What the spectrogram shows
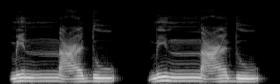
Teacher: Maka ketika dibaca jelas tidak dengung yang lama. Dengungnya hanya sedikit saja menunaikan huruf nunnya, nun sukunnya, tawasud. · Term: idhar halqi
